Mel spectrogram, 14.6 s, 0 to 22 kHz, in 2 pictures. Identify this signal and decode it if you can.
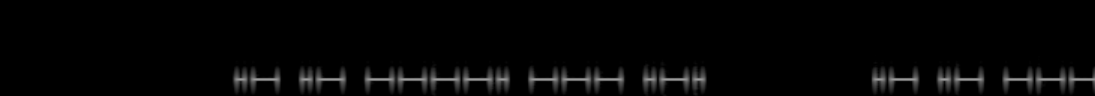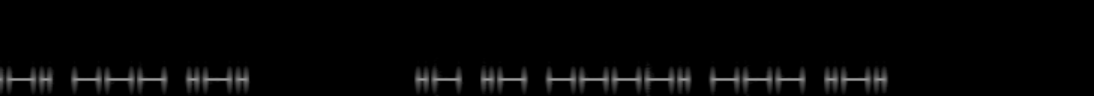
Morse code, heard as a keyed tone, about 22 wpm, 700 Hz. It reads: AA9OR AA9OR AA9OR
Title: USA Call Signs - 5 Characters - Repeated 3x - 22wpm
